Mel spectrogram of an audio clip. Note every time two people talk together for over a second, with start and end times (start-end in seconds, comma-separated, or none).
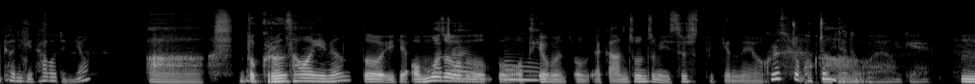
4.3-5.5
